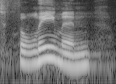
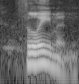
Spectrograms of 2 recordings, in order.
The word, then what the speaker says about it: Philemon: It's Philemon, which I've pronounced wrong all my life too. Philemon. Let's just say it together. Maybe it'll help me. Philemon. Okay.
